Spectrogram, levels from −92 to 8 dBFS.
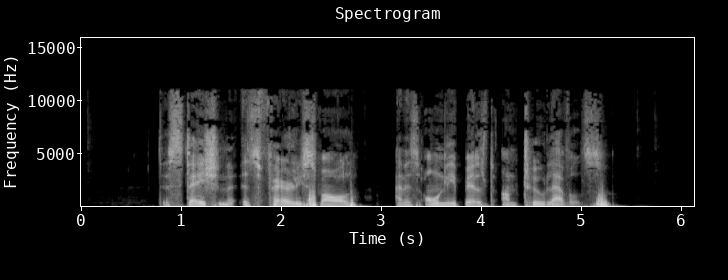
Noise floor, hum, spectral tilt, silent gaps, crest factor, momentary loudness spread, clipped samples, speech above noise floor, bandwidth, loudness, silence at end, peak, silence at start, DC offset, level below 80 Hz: -79 dBFS; none; -4.5 dB/octave; none; 20 dB; 10 LU; under 0.1%; 60 dB; 11.5 kHz; -20 LUFS; 0.85 s; -2 dBFS; 0.8 s; under 0.1%; -36 dBFS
